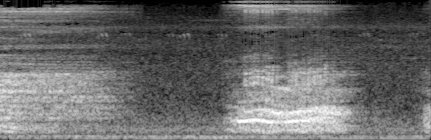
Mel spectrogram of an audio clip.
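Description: Plague doctor animatronic's recorded sound effect: a breathy, hissing growl, then about two seconds in a louder, wavering groan lasting about a second.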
